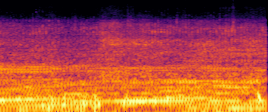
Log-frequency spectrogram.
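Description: An engine running steadily at idle, a low, even hum.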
